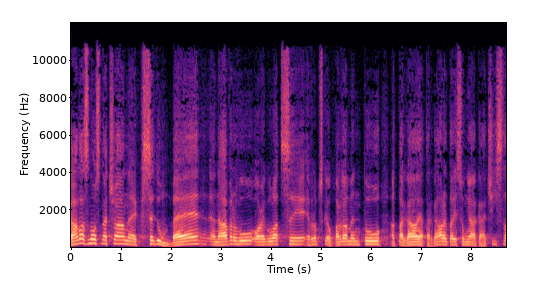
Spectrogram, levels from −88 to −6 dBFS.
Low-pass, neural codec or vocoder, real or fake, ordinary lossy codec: 10.8 kHz; codec, 16 kHz in and 24 kHz out, 0.9 kbps, LongCat-Audio-Codec, fine tuned four codebook decoder; fake; MP3, 48 kbps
